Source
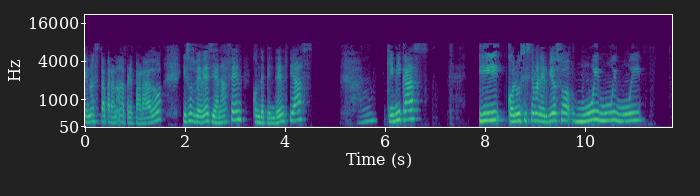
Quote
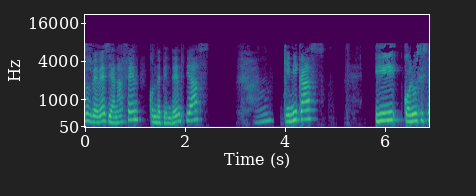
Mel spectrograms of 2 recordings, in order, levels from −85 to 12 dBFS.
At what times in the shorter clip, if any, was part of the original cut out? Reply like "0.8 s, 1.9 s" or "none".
none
